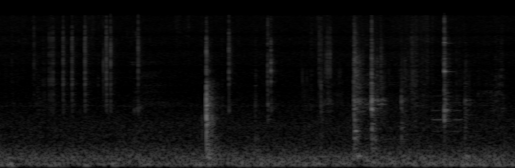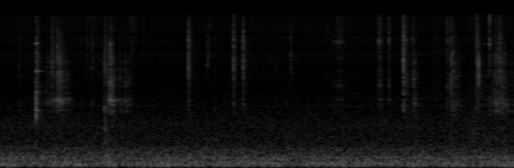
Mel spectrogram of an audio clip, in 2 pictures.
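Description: Scattered light clicks and clinks of Bullworker bow extension cables and handles being fed through and set underfoot, with a sharper click about two seconds in and a few more near the middle. Under them runs a steady low background rumble.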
